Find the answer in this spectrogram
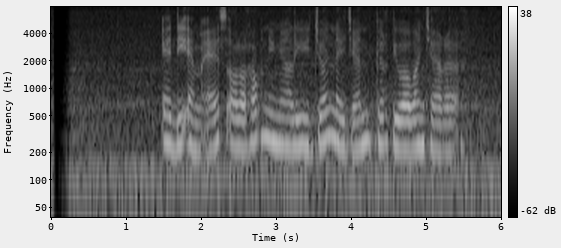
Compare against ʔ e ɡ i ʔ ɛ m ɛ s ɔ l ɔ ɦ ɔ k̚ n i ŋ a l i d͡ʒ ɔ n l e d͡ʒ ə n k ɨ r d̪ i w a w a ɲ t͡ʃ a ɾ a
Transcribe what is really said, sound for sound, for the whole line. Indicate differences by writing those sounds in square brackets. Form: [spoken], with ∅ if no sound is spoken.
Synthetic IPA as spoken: ʔ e [d] i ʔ ɛ m ɛ s ɔ l ɔ ɦ ɔ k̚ n i ŋ a l i d͡ʒ ɔ n l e d͡ʒ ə n k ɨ r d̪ i w a w a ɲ t͡ʃ a ɾ a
